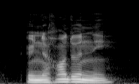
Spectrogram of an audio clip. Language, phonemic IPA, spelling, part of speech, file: French, /ʁɑ̃.dɔ.ne/, randonnée, noun, Fr-randonnée.ogg
- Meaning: walk, ramble, trek (for pleasure)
